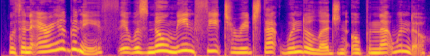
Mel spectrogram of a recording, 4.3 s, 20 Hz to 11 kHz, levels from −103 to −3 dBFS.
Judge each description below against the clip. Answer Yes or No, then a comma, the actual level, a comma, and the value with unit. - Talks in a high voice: Yes, very high, 265 Hz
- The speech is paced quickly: Yes, fast, 250 wpm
